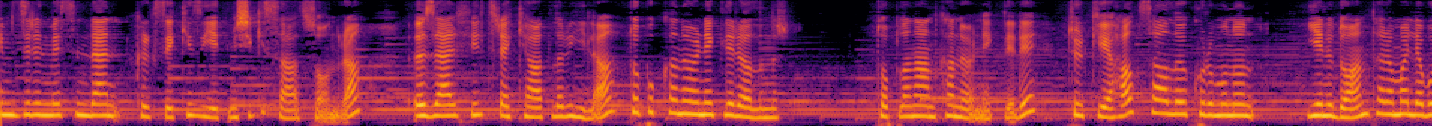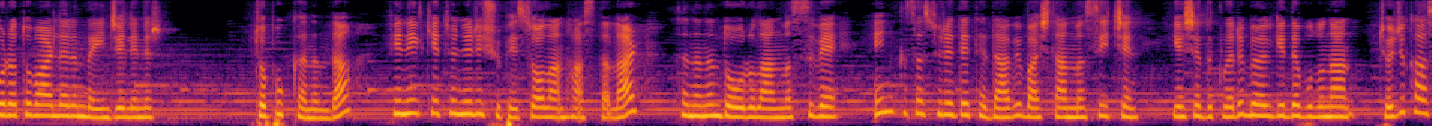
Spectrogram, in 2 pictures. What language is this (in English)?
Turkish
